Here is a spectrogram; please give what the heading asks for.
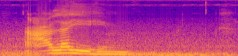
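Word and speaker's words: عليهم: Kaya kapag sinabi mong siratal ladhina an'amta alayhim, kapag sabihin mo na alayhim ay ang ginamit mo ay hamza. Kaya kailangan praktisan mo ang ain na ito para mabigkas mo ng alayhim.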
